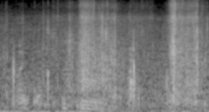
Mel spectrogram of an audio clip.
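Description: Plastic wrapping rustling in a few brief bursts as a package wrapped in black plastic is picked up and handled.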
